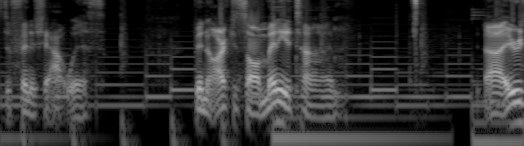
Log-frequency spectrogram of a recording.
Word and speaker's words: Arkansas: nice five states to finish out with been Arkansas many a time Erie said hurts their closes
